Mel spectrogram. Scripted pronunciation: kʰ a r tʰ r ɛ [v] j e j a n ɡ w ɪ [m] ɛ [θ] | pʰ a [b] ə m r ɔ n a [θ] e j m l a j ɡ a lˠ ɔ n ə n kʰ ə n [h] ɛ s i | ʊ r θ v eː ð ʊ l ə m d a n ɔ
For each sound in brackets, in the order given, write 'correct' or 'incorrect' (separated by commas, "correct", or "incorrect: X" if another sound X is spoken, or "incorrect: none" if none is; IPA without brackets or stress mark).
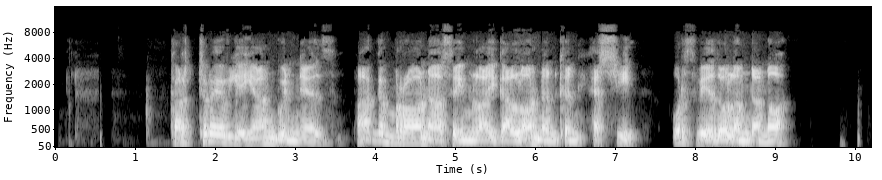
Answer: correct, incorrect: n, incorrect: ð, incorrect: ɡ, correct, correct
